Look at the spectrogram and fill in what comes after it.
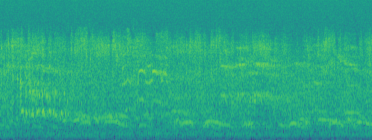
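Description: Birds calling: short low calls rising and falling over and over, with higher chirps above them, and a rapid stuttering call about half a second in that is the loudest part.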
